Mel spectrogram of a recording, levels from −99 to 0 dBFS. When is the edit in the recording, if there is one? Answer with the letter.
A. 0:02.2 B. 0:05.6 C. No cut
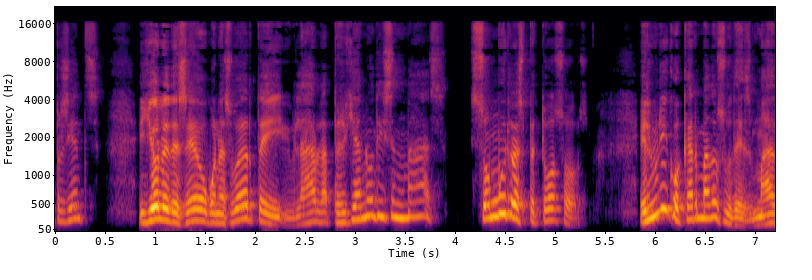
A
